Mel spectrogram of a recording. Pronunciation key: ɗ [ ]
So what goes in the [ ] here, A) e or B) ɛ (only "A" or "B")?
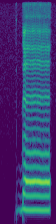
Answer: B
